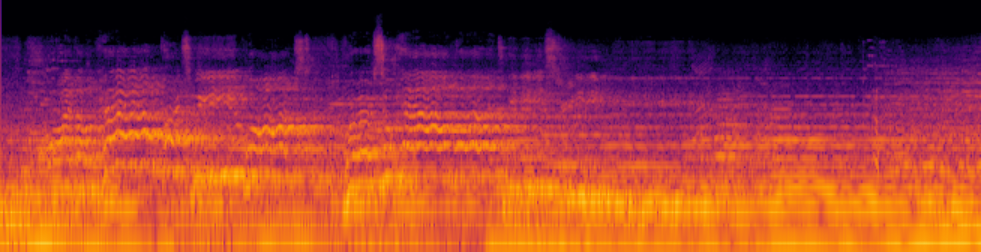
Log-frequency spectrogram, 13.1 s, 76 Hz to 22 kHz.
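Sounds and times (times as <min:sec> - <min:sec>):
operatic singing: 0:00.0 - 0:13.0
sustained accompaniment: 0:00.0 - 0:13.0.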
